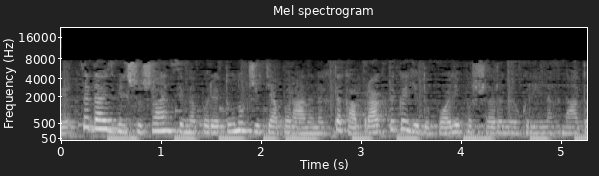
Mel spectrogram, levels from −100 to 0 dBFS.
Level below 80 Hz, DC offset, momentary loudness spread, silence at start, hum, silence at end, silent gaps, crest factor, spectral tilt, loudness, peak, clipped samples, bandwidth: -38 dBFS; under 0.1%; 10 LU; 0 s; none; 0 s; none; 16 dB; -6 dB/octave; -27 LUFS; -10 dBFS; under 0.1%; 7.8 kHz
